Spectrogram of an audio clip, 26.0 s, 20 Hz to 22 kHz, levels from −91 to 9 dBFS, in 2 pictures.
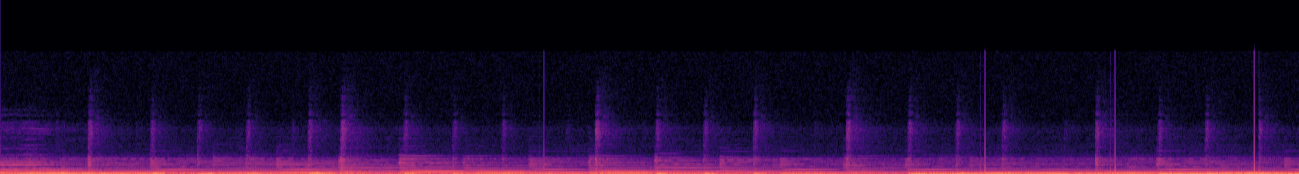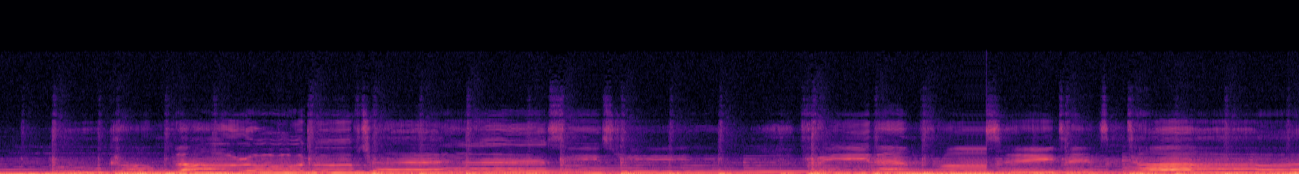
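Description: At 5.39, 9.80, 11.10 and 12.54 s a repeated buffer occurs. Fresh audio arrived late, so the device replayed its last block once, giving a 46 ms stutter with a hard join and losing about 50 ms of sound each time. At 22.66 s the block plays four extra times, a 0.19 s stutter that loses about 200 ms. The 46 ms length fits a 2048-sample buffer. Unlike a dropout, there is no silence: the same piece of sound repeats.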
